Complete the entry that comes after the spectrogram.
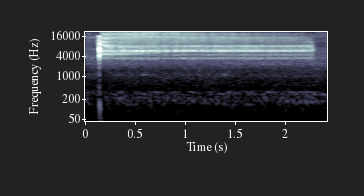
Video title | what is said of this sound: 요요 베어링 세척은 이 영상 하나로 끝! 30년차 고인물의 베어링 완벽하게 세척하는 법 | as you keep spinning it, you’ll hear the bearing balls spinning for longer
